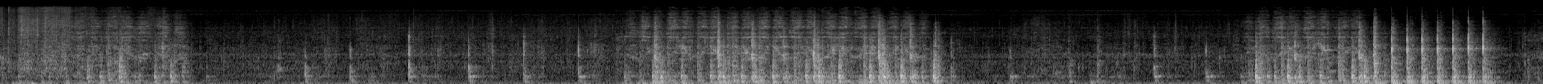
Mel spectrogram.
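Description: Curry base ladled into a dansak curry in a hot pan and stirred through, with bursts of loud sizzling and frying alternating with quieter scraping and stirring, no talk.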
